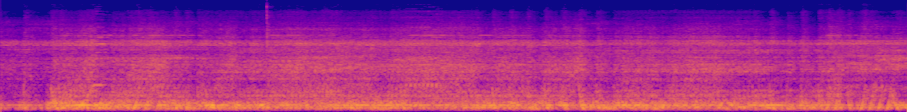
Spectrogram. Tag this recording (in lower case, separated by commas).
music, drum, synthesizer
